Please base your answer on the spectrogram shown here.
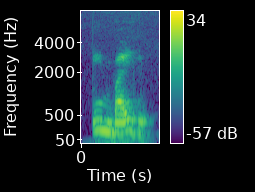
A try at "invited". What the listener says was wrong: Good, one more time, invited.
